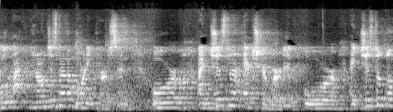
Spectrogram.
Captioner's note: none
